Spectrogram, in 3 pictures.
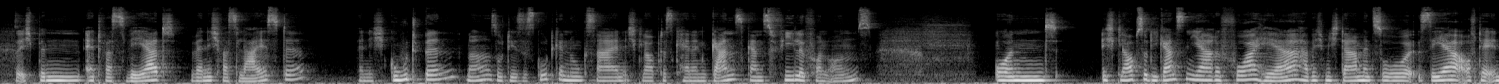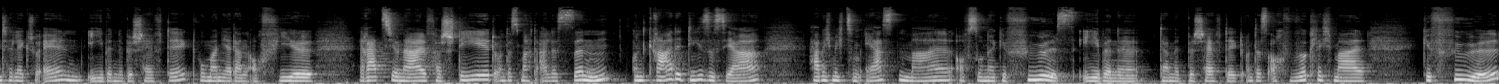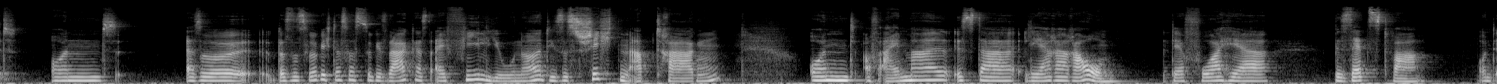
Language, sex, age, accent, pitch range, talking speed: German, female, 30-49, German, 160-195 Hz, 150 wpm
